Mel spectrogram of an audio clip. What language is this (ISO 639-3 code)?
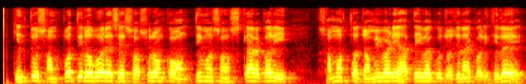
ori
